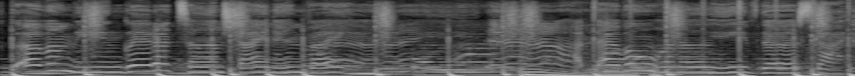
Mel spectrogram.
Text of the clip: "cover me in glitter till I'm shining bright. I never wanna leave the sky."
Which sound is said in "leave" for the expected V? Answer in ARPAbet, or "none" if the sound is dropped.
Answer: V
